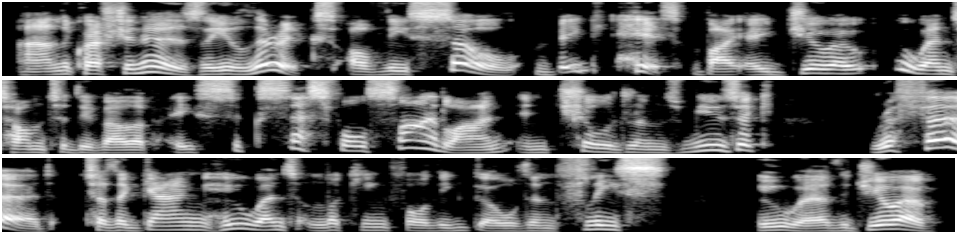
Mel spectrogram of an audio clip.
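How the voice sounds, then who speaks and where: A man hosting a news show for hobbyists, presenting to viewers in an emphatic, opinionated way with deliberate phrasing. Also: on the high side, a little mellow, dry recording. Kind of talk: scripted presenting to viewers with asides.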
